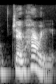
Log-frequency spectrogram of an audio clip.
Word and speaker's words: Johari: So they just squished the first parts of their first names together, Joseph and Harrington, to make the name Johari, or Johari, I think some people pronounce it as.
